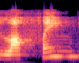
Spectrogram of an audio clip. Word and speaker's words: laughing: Crump, he said, laughing. Esse GH tem som de F.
